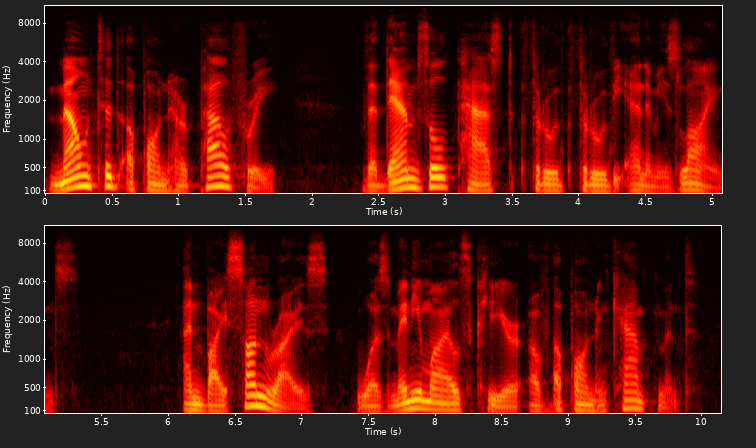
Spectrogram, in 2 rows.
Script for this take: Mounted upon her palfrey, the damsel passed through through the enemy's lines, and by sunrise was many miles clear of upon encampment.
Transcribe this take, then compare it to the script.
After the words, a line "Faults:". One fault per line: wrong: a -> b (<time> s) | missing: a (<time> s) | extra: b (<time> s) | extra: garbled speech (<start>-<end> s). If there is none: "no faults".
Mounted upon her palfrey, the damsel passed through through the enemy's lines, and by sunrise was many miles clear of upon encampment.
Faults:
no faults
